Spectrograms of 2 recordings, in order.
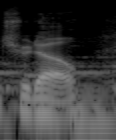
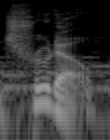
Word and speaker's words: Trudeau: They always pronounce the first syllable, emphasis on the first syllable of his last name.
